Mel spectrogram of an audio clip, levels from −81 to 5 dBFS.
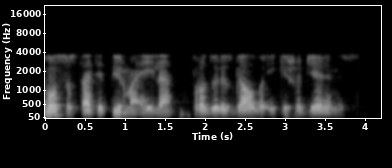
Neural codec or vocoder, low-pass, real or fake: none; 3.6 kHz; real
